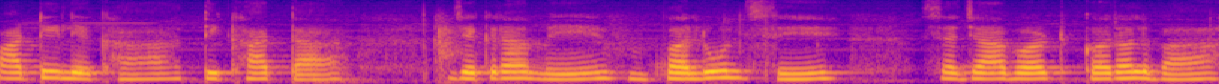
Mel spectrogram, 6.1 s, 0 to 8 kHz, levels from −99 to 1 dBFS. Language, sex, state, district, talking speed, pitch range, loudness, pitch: Bhojpuri, female, Uttar Pradesh, Deoria, 100 wpm, 195-215 Hz, -18 LUFS, 205 Hz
